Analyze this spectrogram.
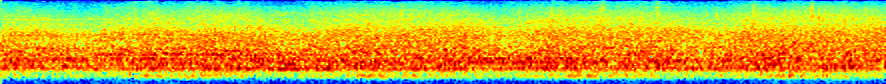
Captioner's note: crowd chanting "Batista"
